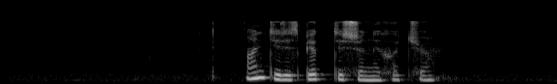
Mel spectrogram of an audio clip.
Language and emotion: Russian, neutral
